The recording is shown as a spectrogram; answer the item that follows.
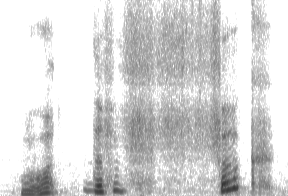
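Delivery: high-pitched, slow, shocked outburst, blurted.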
